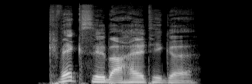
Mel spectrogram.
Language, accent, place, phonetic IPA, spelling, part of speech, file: German, Germany, Berlin, [ˈkvɛkzɪlbɐˌhaltɪɡə], quecksilberhaltige, adjective, De-quecksilberhaltige.ogg
- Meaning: inflection of quecksilberhaltig: 1. strong/mixed nominative/accusative feminine singular 2. strong nominative/accusative plural 3. weak nominative all-gender singular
